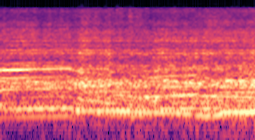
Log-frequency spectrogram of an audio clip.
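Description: A race car engine roars steadily at high revs in third gear as the driver eases onto the throttle on a track, fresh out of the pits, a dense, buzzy drone with strong harmonics that holds loud and constant throughout, with no voices.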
